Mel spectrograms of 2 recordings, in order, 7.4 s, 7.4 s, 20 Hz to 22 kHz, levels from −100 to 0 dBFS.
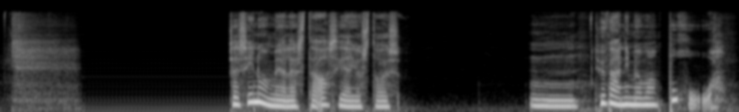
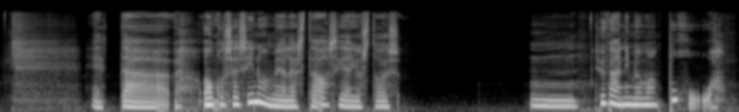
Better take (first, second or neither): second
